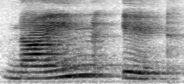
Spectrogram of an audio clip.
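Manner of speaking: "Nine एट" very slow, each digit separate; teacher's drawn-out demo of "nine एट". Shown as a demonstration. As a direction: stretch "nine", then place "एट" on its own. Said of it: "पढ़ते हैं".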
